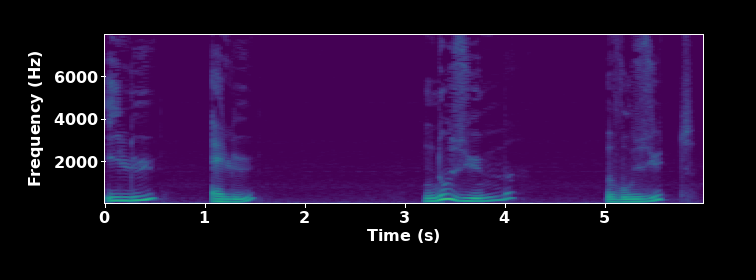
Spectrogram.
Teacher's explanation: You don't pronounce it like normally we would pronounce it E, okay, but we will pronounce it U all the time.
